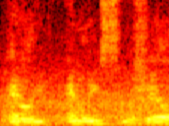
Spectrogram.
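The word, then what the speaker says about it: Anneliese Michel: Annalise Michelle, I think is how you say her name.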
